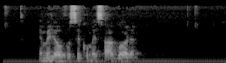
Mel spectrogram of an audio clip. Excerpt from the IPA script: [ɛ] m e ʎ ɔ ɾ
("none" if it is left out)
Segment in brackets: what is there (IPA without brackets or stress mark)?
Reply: ɛ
